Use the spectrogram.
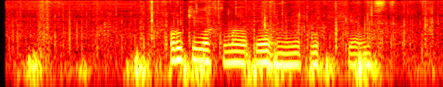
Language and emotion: Russian, neutral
